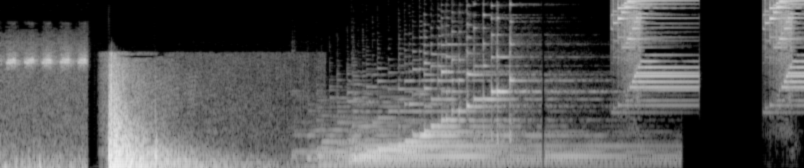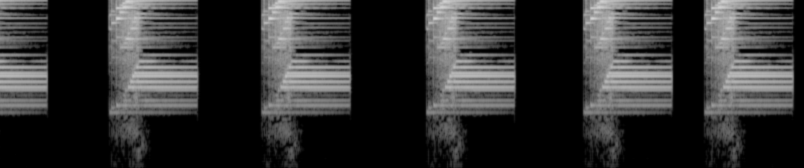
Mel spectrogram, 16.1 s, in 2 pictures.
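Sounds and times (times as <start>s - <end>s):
bright chime-like ding: 6.0s - 7.0s.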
